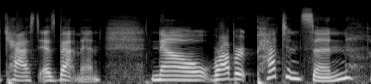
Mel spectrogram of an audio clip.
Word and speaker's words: Pattinson: batman now robert pattinson i want to make sure i enunciate that because it bothers me when people pronounce his name wrong so you'd rather people say it all crazy pattinson patent son content patents on spit all over myself so we'll just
